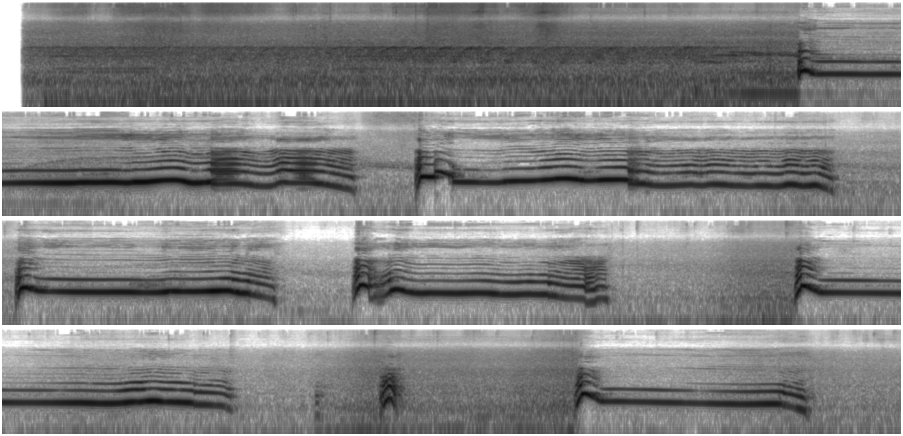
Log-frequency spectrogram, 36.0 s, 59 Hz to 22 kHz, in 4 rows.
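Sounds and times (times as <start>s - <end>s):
dog howling: 7.9s - 17.4s.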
